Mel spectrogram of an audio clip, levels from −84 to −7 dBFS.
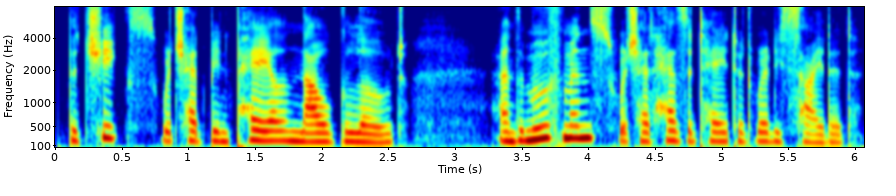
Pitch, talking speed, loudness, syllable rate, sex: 195 Hz, 160 wpm, -17 LUFS, 4.9 syllables/s, female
